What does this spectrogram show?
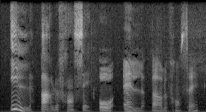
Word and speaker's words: ils parlent: If you're talking about more than one person, it still sounds the same. Though it's spelt differently. So, for they speak French, it's ils parlent français.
